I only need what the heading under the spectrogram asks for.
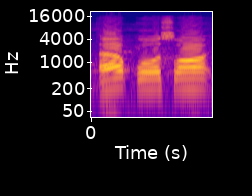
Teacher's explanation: ada bacaan qalqalah, yaitu huruf qafnya memantul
